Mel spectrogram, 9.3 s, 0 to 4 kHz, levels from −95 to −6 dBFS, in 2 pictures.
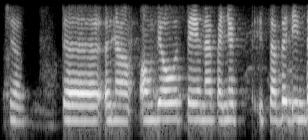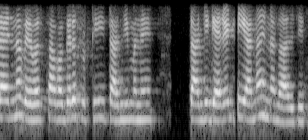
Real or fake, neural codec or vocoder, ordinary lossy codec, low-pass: real; none; none; 3.6 kHz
